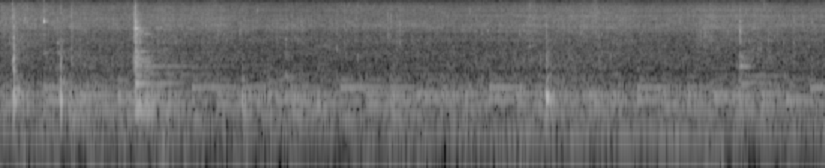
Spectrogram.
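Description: Tomatoes and ground onion paste sizzling in hot oil in an aluminium pot, stirred with a wooden spatula that knocks against the pot a few times, the sharpest knock about three and a half seconds in.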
